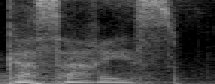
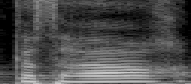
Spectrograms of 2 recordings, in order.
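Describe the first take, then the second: First: The name ends with a pronounced final es syllable. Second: The name ends without a final es syllable. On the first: The name keeps its final syllable. "pone un acento al final para que los franceses tengan que pronunciar" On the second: The name loses its final syllable. "en Francia no se pronuncia la E S, entonces se pronunciaba Marie Casar"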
